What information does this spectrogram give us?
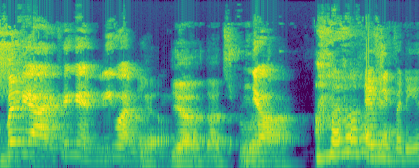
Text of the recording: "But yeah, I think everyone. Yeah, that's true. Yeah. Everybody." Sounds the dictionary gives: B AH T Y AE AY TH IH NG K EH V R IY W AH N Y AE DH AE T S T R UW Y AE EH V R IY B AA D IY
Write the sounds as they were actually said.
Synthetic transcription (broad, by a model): B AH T Y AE AY T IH NG K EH V R IY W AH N Y AE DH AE T S T R UW Y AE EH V R IY B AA D IY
